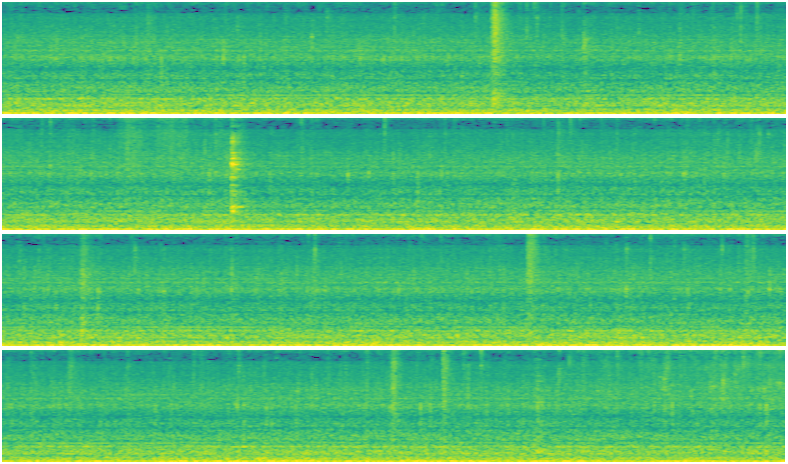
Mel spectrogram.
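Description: Vegetables frying in a sauté pan over a gas flame: a steady sizzle over a low hum, with a few sharp pops.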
